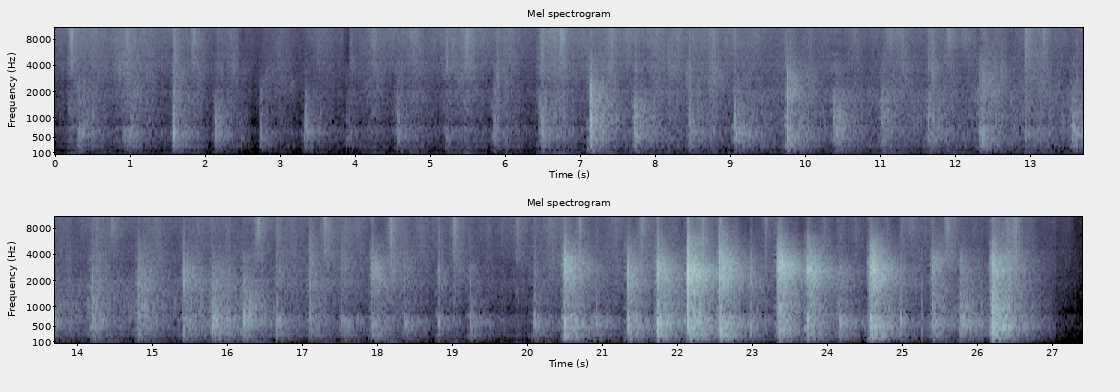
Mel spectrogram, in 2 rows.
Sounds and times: footsteps on concrete 0:00.2 - 0:27.0

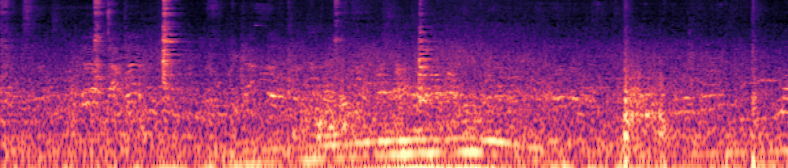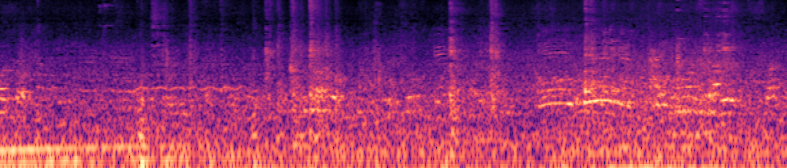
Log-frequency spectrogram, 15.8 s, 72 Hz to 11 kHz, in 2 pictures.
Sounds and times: customers all around 0:00.0 - 0:15.7

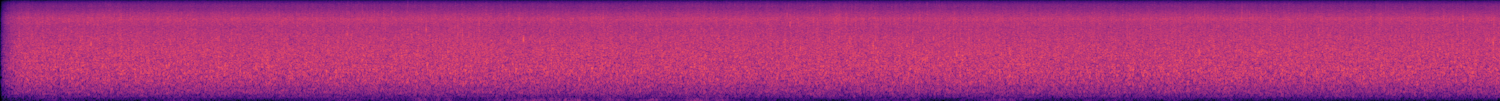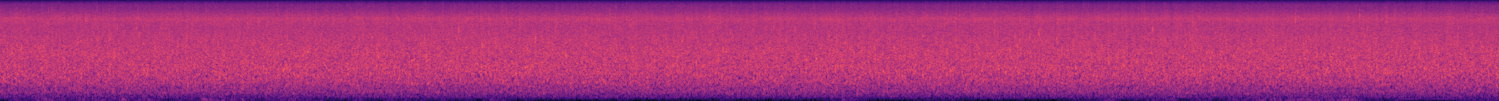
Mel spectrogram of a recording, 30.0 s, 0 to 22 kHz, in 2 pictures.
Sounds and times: Urban creek flowing over rocks 0:00.0 - 0:29.9

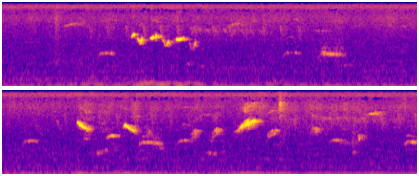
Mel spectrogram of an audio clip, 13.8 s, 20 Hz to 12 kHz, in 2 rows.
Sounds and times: Tree 0:00.0 - 0:13.8
birds 0:00.7 - 0:13.8

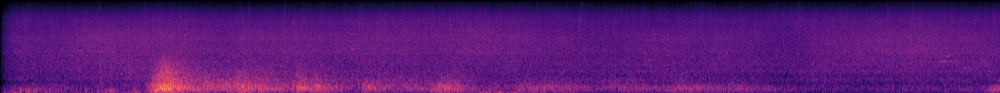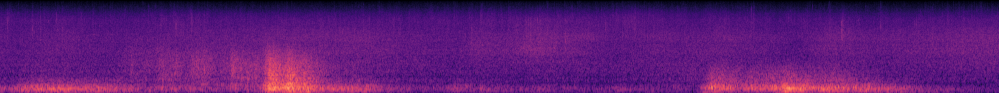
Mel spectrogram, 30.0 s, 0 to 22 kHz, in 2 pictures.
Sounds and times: rain 0:00.0 - 0:29.9
thunder is much louder and more powerful 0:02.2 - 0:08.6
strong wind 0:14.8 - 0:23.2
thunder is much louder and more powerful 0:14.8 - 0:21.2
thunder is much louder and more powerful 0:25.5 - 0:29.2

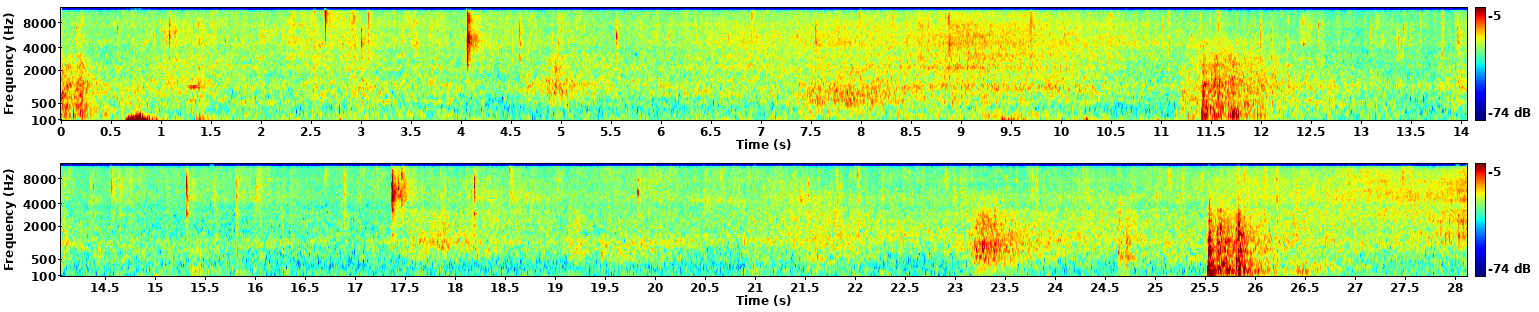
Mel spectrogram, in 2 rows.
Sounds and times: fireworks 0:00.0 - 0:28.1
raining 0:00.0 - 0:28.1
cars on the move 0:00.1 - 0:12.2
cars on the move 0:25.5 - 0:28.1

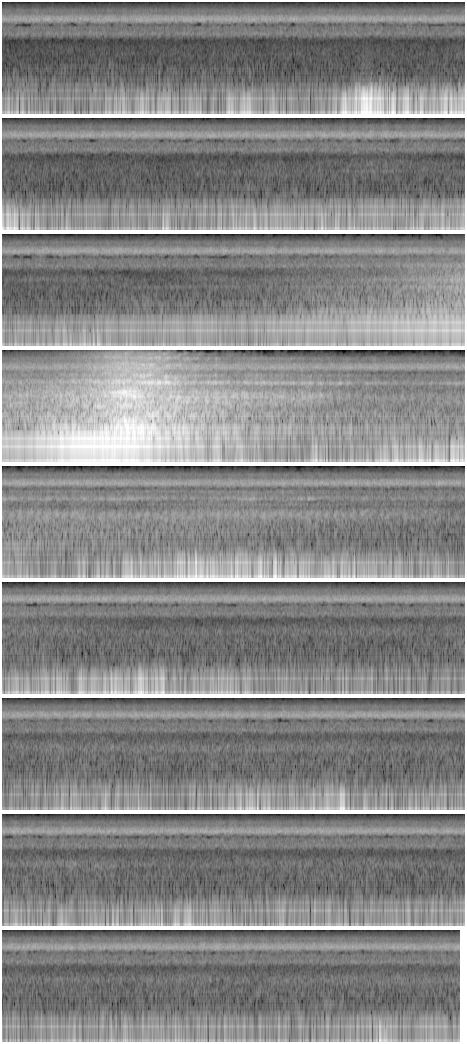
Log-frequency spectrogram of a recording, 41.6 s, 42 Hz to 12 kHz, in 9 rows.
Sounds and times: crickets are chirping 0:00.0 - 0:41.6
cars can be heard driving by 0:05.0 - 0:33.3

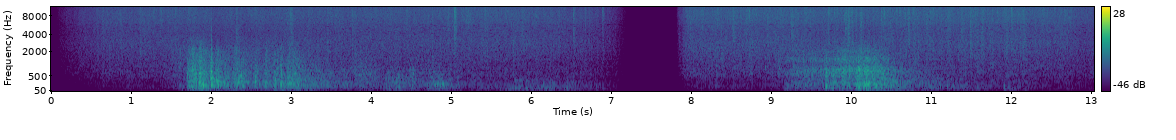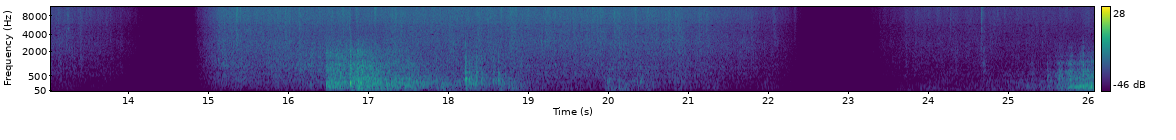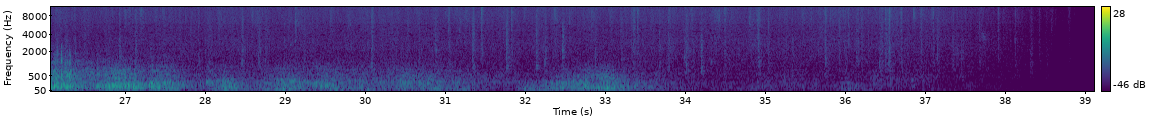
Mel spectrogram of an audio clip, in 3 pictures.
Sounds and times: Thunder 0:01.6 - 0:06.6
Thunder 0:09.1 - 0:11.5
Thunder 0:16.0 - 0:19.1
Thunder 0:25.0 - 0:34.2

